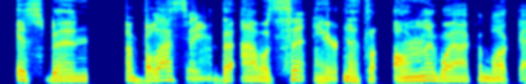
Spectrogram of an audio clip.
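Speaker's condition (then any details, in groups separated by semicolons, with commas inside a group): Parkinson's disease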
